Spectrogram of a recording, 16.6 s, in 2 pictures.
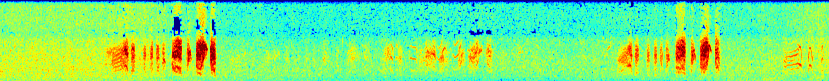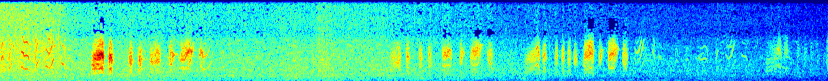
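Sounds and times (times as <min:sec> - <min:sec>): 
Painho bird calling on Graciosa in Madeira and the Azores: 0:01.0 - 0:10.7, 0:12.2 - 0:16.5.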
